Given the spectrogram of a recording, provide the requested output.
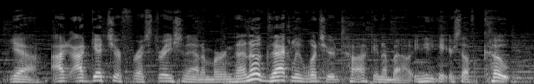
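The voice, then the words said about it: Southern American accent. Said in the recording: “you're going to have that southern accent the whole time? ... it's the way I talk.”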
